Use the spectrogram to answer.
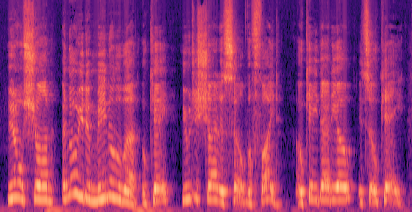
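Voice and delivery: hammed-up Liverpool Beatle reassuring a fighter; [name]. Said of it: "What would [name] say?".

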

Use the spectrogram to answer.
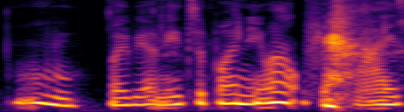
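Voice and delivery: light shopping-voice chirp; chirpy sing-song shopping voice; talking doll. Acted. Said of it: "That's my voice when I'm going shopping".

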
